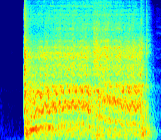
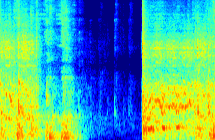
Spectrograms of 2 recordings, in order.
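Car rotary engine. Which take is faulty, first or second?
first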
